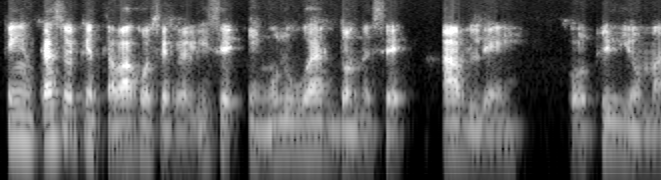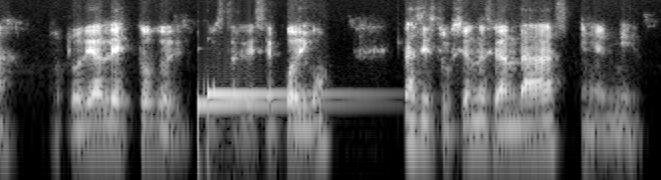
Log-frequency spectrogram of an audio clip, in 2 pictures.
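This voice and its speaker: This recorded law lecture comes from a Guatemalan man whose accent is Guatemalan Spanish; he explains calmly and asks his students rhetorical questions. His voice runs on the low side, and the audio is dull and lo-fi.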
